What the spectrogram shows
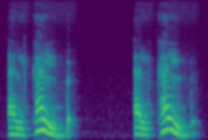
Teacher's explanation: Moon letters allow the L before them to be pronounced fully as L.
